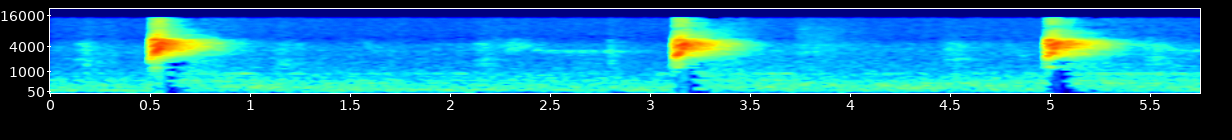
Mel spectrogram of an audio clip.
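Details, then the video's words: Female ultramarine grosbeak from a Brazilian captive breeder calls with three sharp, high chips roughly two and a half seconds apart, in a quiet setting with little background noise. "Fêmea de azulão piando"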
